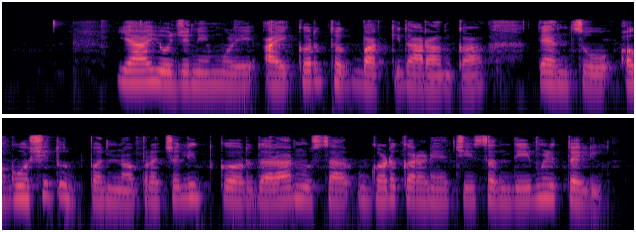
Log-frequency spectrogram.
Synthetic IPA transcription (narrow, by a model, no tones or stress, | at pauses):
jajod͡ʑnemuɭeʔajkəɾt̪ʰək̚bakid̪aɾãŋkat̪jant͡soəɡʱoɕit̪ut̪̚pənːəpɾət͡ɕəlit̪kəɾd̪əɾanusaɾuɡʱəɽkəɾɳjat͡ɕiːsənd̪emiɭt̪liː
